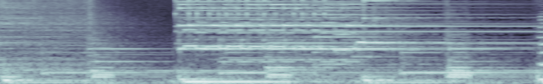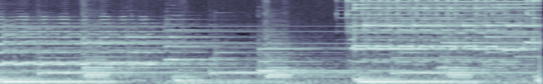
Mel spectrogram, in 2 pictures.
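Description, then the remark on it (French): A telephone rings loudly in three long, bright bursts spaced a couple of seconds apart, with a low background hum continuing between rings. “Sept coups de téléphone pour une seule personne en une heure, ça fait beaucoup trop.”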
